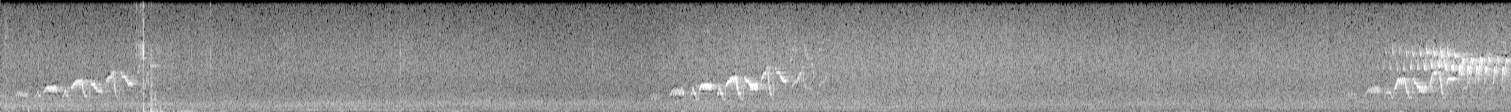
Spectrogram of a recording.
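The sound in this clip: A thrush sings in the background in three short, bright phrases spaced several seconds apart, faint over a steady hiss of outdoor noise, with no talk.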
